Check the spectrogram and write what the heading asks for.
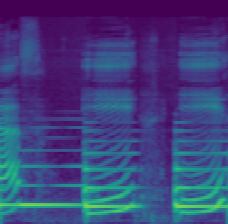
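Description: Grand piano playing three single melody notes about a second apart, each struck and left to ring. The first is an F and the next two are a step lower, on E.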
